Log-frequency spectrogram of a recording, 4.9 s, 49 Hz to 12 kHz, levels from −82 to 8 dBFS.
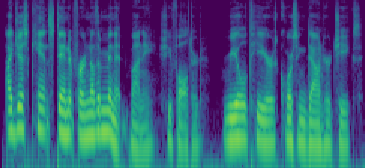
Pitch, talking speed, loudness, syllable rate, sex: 125 Hz, 210 wpm, -17 LUFS, 5.6 syllables/s, male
